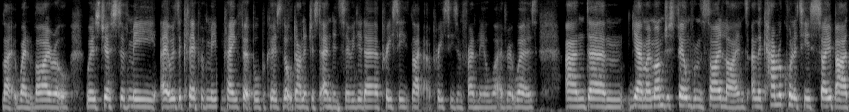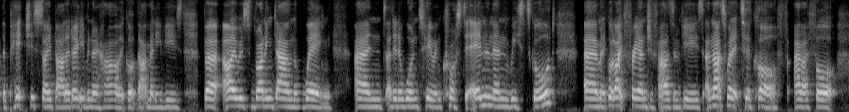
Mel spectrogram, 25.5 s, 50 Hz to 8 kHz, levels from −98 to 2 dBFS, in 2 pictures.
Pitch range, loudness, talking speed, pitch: 190-215 Hz, -29 LUFS, 245 wpm, 200 Hz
